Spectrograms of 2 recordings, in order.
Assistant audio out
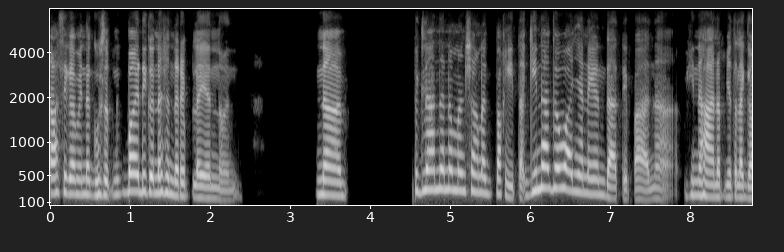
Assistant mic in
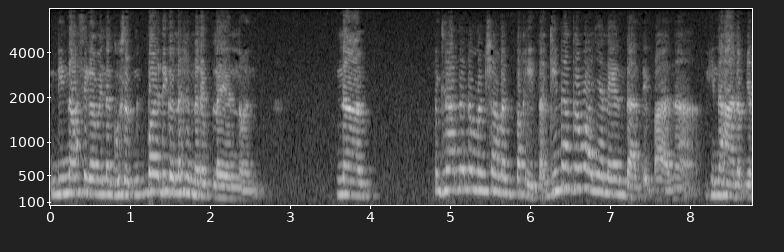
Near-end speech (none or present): none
